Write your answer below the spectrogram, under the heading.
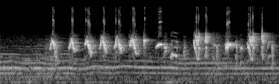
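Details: Ngecuplik-style call of a female sooty-headed bulbul calling a male: a quick, regular series of short chirps, a brief slurred phrase, then more bright twittering notes over a steady low hum.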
